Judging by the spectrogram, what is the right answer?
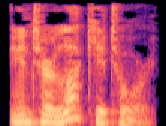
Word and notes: interlocutory: British English

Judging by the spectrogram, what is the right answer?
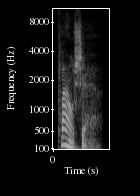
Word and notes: ploughshare: British English

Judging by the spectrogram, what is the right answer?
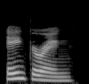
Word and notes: anchoring: British English

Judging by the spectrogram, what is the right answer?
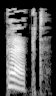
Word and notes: pecked: British English

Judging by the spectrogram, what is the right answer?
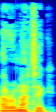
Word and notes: aromatic: British English

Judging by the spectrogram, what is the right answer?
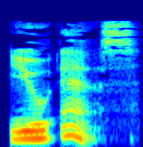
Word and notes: U.S.: British English

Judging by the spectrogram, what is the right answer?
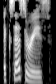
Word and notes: accessories: British English

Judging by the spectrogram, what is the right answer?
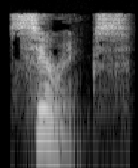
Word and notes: syrinx: British English

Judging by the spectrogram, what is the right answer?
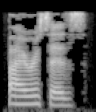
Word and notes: viruses: British English

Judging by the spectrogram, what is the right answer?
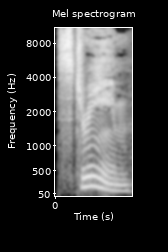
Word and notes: stream: American English

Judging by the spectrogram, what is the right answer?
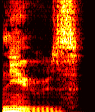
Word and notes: news: British English

